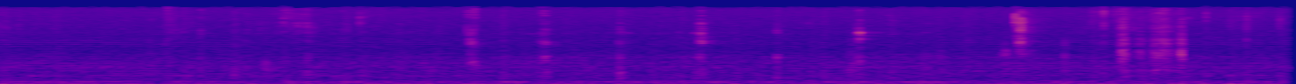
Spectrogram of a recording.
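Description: A person biting into and chewing honey-sauced fried chicken with lightly crispy skin: irregular small crunches and clicks, over a steady low hum.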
